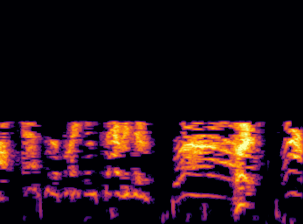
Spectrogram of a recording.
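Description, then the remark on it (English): A parrot named Paul Parrott squawks in a string of harsh, wavering, high-pitched cries, with a short pause midway before a louder burst of screechy calls. “You've given us away with your blooming squawking.”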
